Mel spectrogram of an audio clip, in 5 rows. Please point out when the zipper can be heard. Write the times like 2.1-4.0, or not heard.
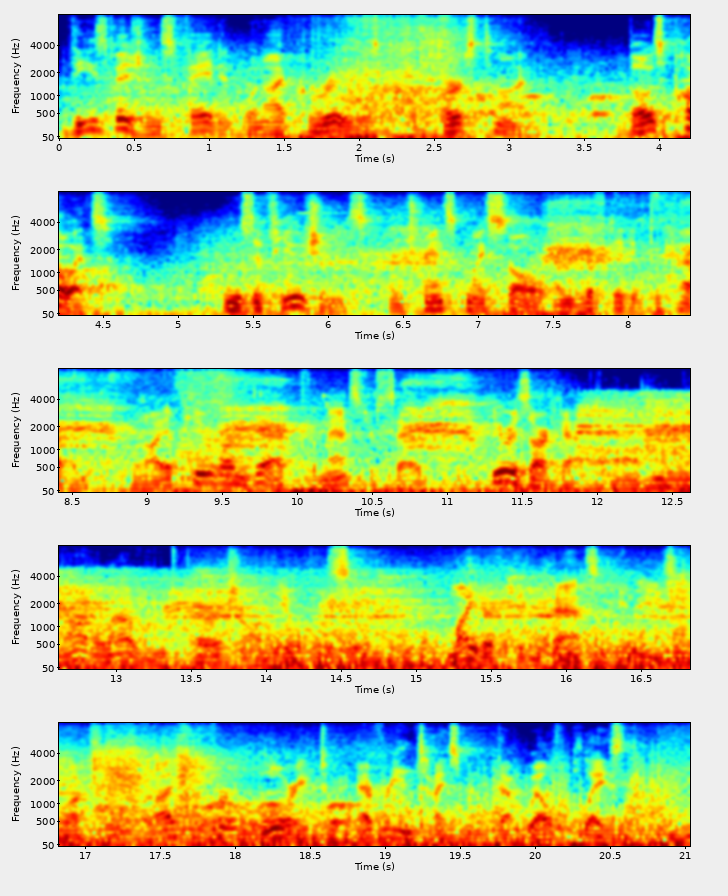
1.4-2.7, 7.8-9.7, 16.6-17.8.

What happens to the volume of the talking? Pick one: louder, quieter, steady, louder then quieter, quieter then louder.
steady.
